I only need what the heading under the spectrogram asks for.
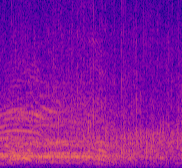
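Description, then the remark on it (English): A church audience of kids and adults claps and cheers loudly in response to the cue word "Toothpaste," with overlapping high, excited voices whooping over a steady wash of applause that lasts throughout and eases off slightly toward the end. “So when you hear those words, not just kids, but adults too, you gotta like clap and cheer and like get into it, okay?”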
